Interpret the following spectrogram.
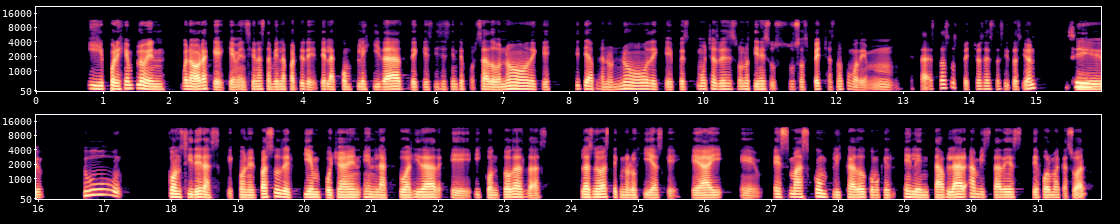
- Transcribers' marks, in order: none
- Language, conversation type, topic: Spanish, podcast, ¿Qué amistad empezó de forma casual y sigue siendo clave hoy?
